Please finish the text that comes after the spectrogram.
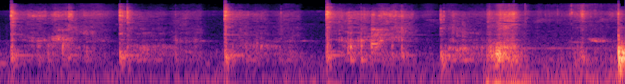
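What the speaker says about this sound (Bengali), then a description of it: "আবার এটাকে আমি খুব ভালো করে নেড়ে চেড়ে একটা সফট ডো করে নেব" Semolina and milk are stirred in a metal pan into a soft dough, with a spoon scraping and knocking against the pan in repeated strokes and a faint sizzle beneath.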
